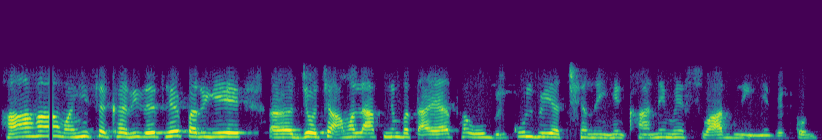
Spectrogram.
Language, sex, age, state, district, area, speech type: Hindi, female, 60+, Madhya Pradesh, Jabalpur, urban, conversation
